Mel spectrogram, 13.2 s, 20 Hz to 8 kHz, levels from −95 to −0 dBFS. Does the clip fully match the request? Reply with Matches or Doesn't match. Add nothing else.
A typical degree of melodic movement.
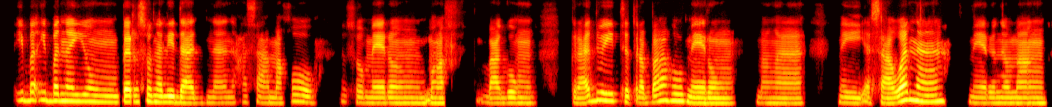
Matches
